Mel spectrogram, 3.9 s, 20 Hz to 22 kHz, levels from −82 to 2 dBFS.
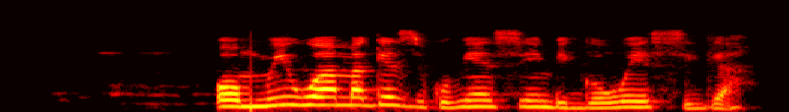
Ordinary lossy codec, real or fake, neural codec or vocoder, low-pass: Opus, 64 kbps; real; none; 7.2 kHz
